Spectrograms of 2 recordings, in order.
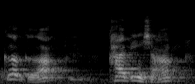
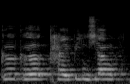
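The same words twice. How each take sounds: First: The syllables are said with shifting, changed pitches. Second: Every syllable is said on one high level pitch. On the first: It comes across as Shandong dialect instead. The speaker calls it wrong. "他一变了就不一样。那就马上就变了山东话了" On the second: It is standard Mandarin with all first tones. The speaker calls it right. "都是同样的音调的"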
